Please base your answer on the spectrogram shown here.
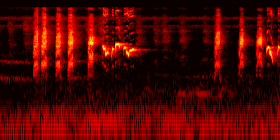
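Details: Sooty-headed bulbul calling to draw other bulbuls: a quick run of sharp, clipped chirps, then a short bubbly warbled phrase, a pause, and more chirps ending in another liquid burble over a faint low hum.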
